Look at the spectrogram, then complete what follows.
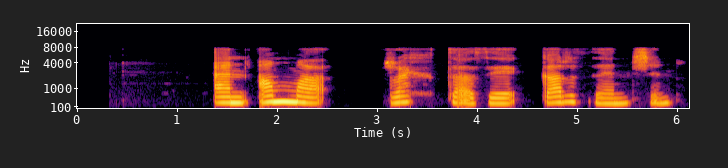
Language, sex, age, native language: Icelandic, female, 8, Icelandic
